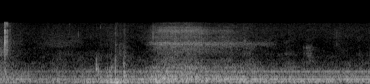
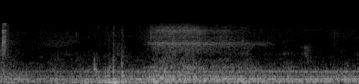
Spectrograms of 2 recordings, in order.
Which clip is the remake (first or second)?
second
